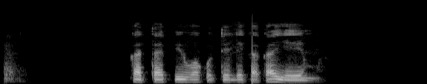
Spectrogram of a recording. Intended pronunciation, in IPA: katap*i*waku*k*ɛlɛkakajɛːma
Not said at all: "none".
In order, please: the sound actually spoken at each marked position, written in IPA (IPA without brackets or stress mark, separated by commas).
i, t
